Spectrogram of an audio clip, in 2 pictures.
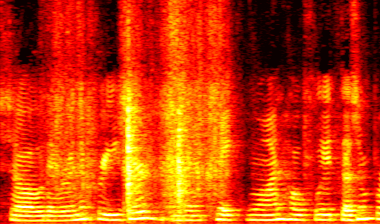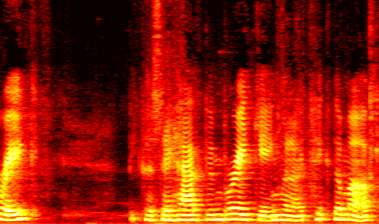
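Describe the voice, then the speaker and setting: Amid noticeable background noise and audible room echo, a woman speaks at medium pitch and a moderate pace with fairly even intonation. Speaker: home baker. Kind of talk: cooking tutorial. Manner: muffled.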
